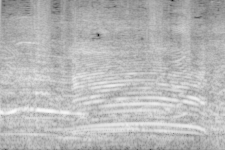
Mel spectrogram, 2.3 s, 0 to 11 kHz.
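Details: Friesian and crossbred heifer calves at the Raniganj cattle market, Dinajpur, Bangladesh, 12 July 2024: a long, harmonic, slightly falling moo, overlapped by a second lowing call, with market murmur behind.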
